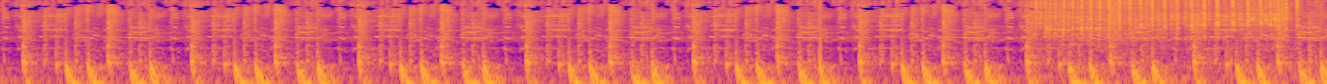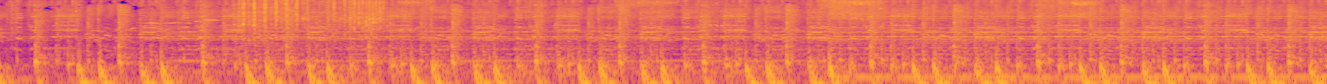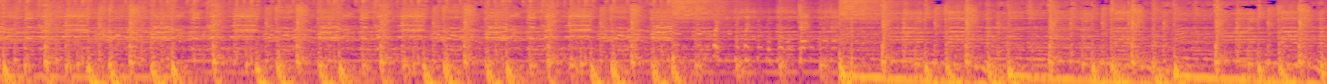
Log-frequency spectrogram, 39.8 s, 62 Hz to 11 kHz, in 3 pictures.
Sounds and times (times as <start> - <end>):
Scratching (performance technique): 10.0 - 24.3.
